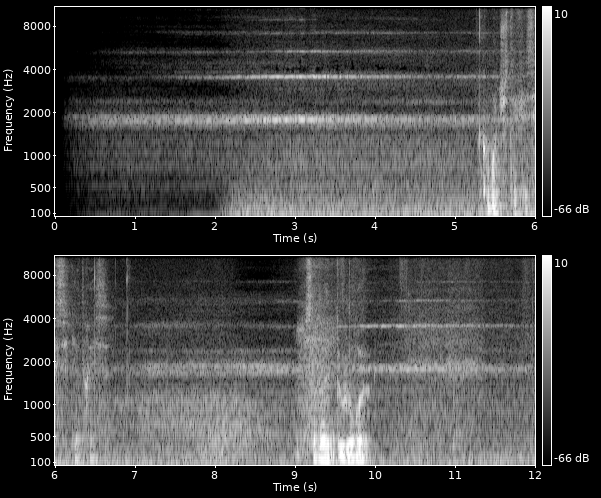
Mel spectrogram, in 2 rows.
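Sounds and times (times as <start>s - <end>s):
high ringing drone: 0.3s - 12.0s.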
